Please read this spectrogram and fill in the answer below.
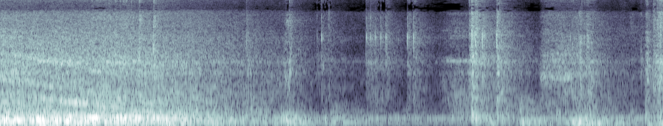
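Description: A machine running down, its pitch falling and its level fading over the first second or two. Then come scattered light clicks and knocks over a faint steady hum.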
